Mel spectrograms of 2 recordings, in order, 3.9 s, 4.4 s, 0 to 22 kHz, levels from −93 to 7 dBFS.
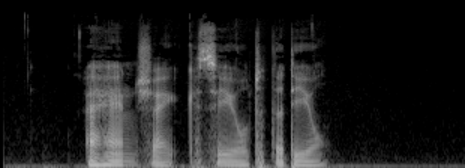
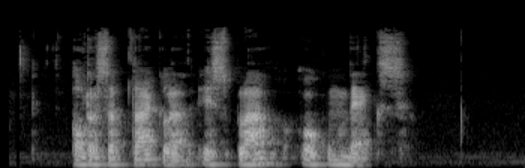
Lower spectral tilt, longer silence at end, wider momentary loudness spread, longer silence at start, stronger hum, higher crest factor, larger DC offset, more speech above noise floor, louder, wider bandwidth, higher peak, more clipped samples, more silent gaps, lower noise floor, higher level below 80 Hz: about the same, -4 dB/octave vs -4 dB/octave; first, 1.15 s vs 1 s; about the same, 8 LU vs 8 LU; about the same, 0.7 s vs 0.6 s; neither; about the same, 20 dB vs 22 dB; neither; second, 36 dB vs 43 dB; about the same, -28 LUFS vs -28 LUFS; first, 13 kHz vs 11.5 kHz; about the same, -10 dBFS vs -8 dBFS; neither; neither; second, -64 dBFS vs -70 dBFS; first, -44 dBFS vs -54 dBFS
